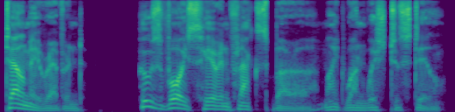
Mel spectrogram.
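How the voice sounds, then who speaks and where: A man playing a shrewd, formal police inspector who speaks deliberately in a mystery story. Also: a bass voice, huge pitch swings, slightly rough, no echo, clean studio sound, full character voice. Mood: probing. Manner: formal, cryptic, deliberate phrasing.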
